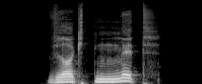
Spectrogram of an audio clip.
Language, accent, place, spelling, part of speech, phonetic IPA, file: German, Germany, Berlin, wirkten mit, verb, [ˌvɪʁktn̩ ˈmɪt], De-wirkten mit.ogg
- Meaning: inflection of mitwirken: 1. first/third-person plural preterite 2. first/third-person plural subjunctive II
